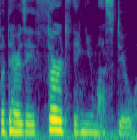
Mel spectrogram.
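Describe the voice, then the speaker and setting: A woman's put-on character voice at a medium pitch, with fairly even intonation and a fairly slow pace. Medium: read story. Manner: gentle, kindly.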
